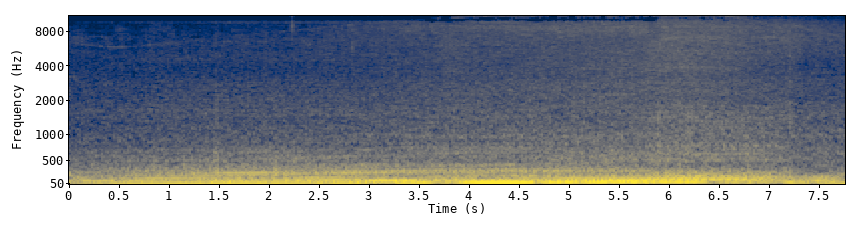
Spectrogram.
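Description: Lorry's diesel engine and road rumble heard inside the cab as the truck drives along, a low steady drone that swells louder for a couple of seconds midway.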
